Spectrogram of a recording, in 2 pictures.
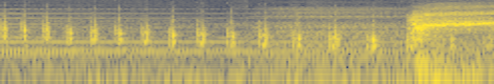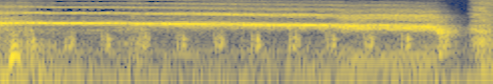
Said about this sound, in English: Scream. What did you think it was? Oh, isn't it horrible? Yes, it is, but it might have been worse.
